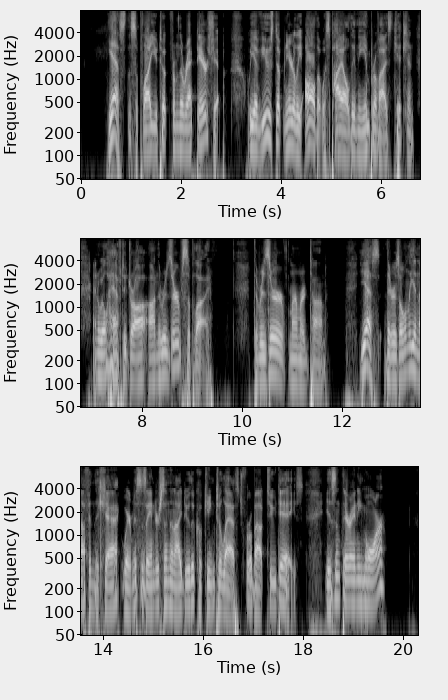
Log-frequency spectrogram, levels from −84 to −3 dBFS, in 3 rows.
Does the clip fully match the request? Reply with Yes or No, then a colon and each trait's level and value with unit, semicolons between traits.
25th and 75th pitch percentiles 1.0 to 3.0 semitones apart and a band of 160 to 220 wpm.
Yes: narrow, 2.5 semitones; average, 180 wpm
